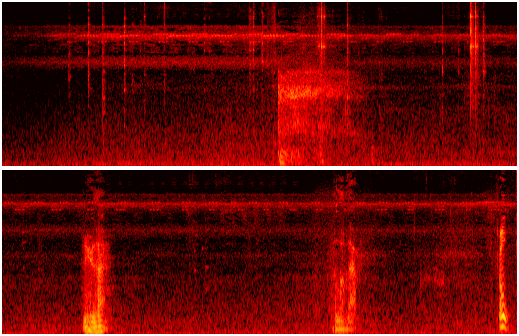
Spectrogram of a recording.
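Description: Faint, steady chirring of crickets at night, with three short wordless sounds from a person's voice, the loudest about twelve seconds in.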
